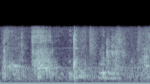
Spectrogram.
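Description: Squeeze bottle of paint squirting, a short hissing burst about half a second in, followed by a sharp click, with faint children's voices in the background.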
